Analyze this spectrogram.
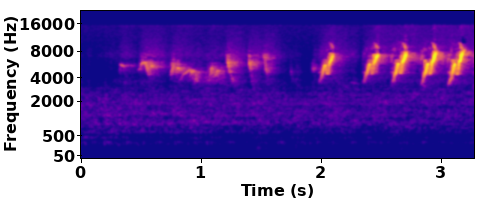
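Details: Wild common iora: softer, wavering whistled notes at first, then a quick series of loud, sharp, rising chirps repeated about twice a second.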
